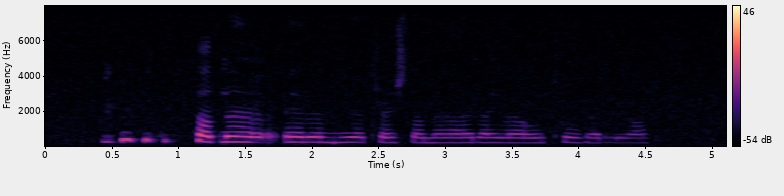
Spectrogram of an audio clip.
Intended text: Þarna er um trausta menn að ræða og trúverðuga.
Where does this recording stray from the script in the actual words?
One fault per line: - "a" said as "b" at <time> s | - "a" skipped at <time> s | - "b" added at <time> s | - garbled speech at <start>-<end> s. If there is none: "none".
- "mjög" added at 2.2 s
